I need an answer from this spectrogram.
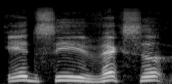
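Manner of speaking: slow, solemn Latin chant; preaching in Latin. Pretend. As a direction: intone it like a priest. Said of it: "Start preaching in Latin".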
